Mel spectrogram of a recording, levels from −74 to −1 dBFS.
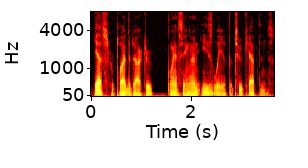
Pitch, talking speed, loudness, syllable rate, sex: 80 Hz, 165 wpm, -22 LUFS, 5.2 syllables/s, male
